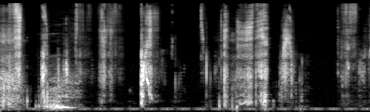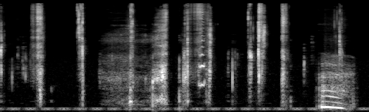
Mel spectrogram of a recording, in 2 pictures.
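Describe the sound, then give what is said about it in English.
Wet mouth sounds: repeated sucking and slurping in irregular bursts with brief pauses, over a faint steady low hum, with no talking. “What will they think? Hearing all this sucking.”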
